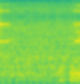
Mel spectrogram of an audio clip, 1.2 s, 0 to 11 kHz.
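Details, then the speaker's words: Riello DVD 2200 2U UPS: steady high-pitched electronic beep in a quiet room, a low/failing battery alarm sounding for about two weeks before battery replacement. "that's one lot as you can hear that beeping has been driving it mad now for about two weeks"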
